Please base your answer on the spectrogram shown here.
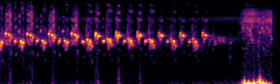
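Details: Red-whiskered bulbul of the bông type singing a steady, fast sequence of repeated two-part warbled notes, about three per second, cut off by a loud handling thump at the end.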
